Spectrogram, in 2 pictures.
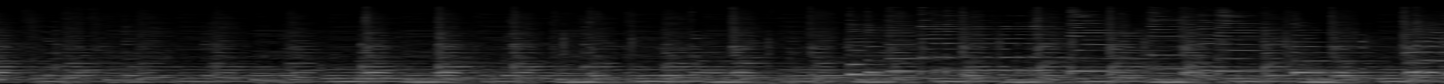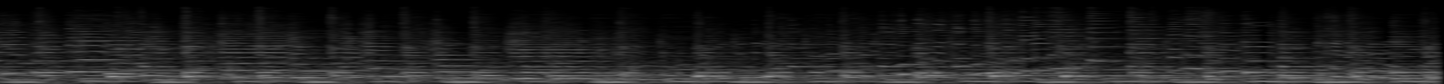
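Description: Instrumental passage of a Neapolitan song played by a small baroque string ensemble. Mandolins and guitar pluck a rhythmic accompaniment over a steady repeating bass, and violins play the melody above it.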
